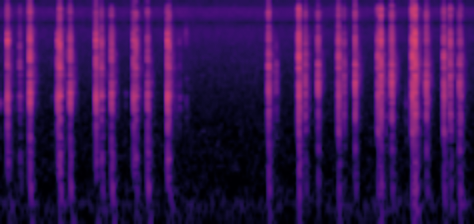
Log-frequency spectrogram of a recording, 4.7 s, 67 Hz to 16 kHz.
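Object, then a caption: Filled cardboard marker box. Long nails tap quickly on the printed front panel of a filled cardboard marker box held in hand, making about 22 sharp, dry, clicky taps. The taps come in a quick run, pause briefly for under a second, then resume in another fast burst. Each tap stops almost instantly with no ring.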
